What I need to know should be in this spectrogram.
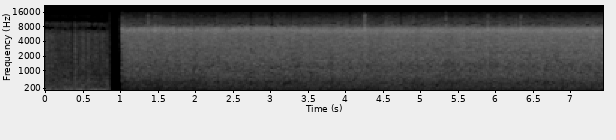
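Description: Heavy rain pours down and splashes onto water.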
